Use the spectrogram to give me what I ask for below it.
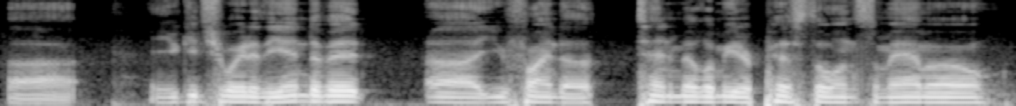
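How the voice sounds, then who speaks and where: Low, mellow-voiced podcast host. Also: male voice, fairly even intonation, fast, no room sound. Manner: rambling, profane storytelling. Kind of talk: casual gaming podcast chat.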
